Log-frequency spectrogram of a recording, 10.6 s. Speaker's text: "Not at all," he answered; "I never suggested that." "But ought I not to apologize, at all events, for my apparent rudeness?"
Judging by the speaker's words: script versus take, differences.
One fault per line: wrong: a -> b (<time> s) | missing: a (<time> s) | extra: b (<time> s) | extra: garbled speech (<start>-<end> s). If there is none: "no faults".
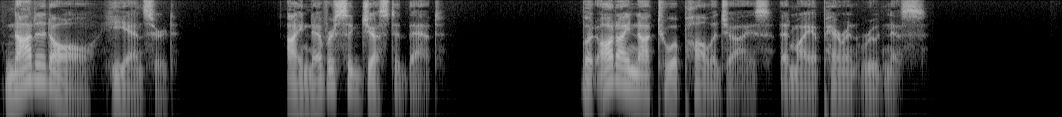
missing: all events for (7.9 s)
